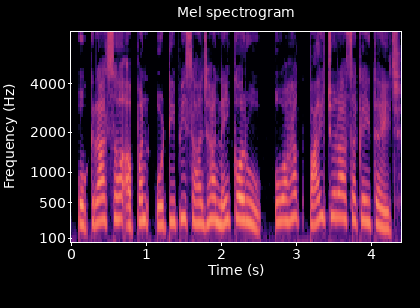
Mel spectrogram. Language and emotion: Maithili, fearful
